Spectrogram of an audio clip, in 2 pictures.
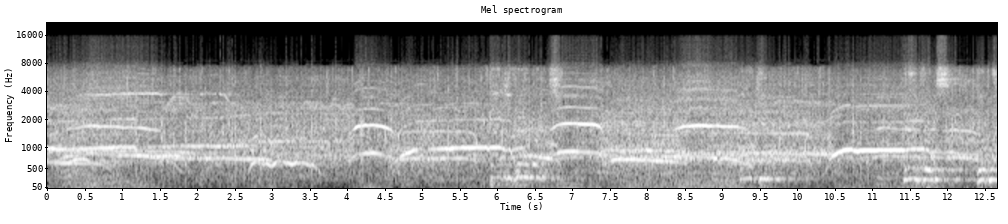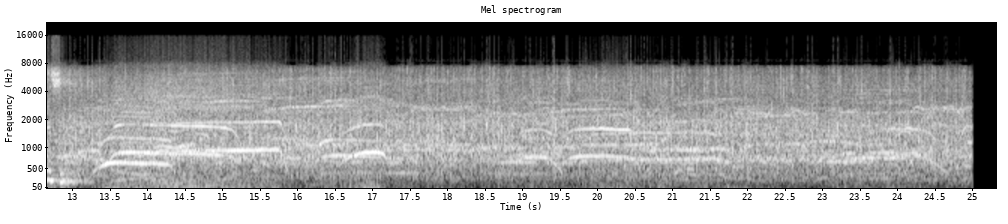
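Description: A large crowd cheers and whistles loudly in a big echoing hall.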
